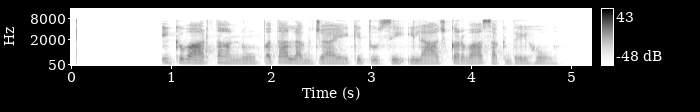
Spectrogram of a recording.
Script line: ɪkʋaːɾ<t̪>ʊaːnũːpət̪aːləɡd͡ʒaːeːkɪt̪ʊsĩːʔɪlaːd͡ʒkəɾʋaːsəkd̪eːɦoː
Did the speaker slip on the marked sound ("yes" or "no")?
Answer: no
